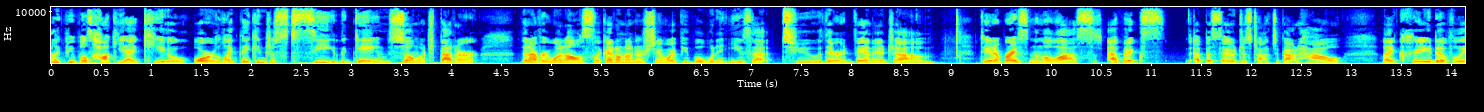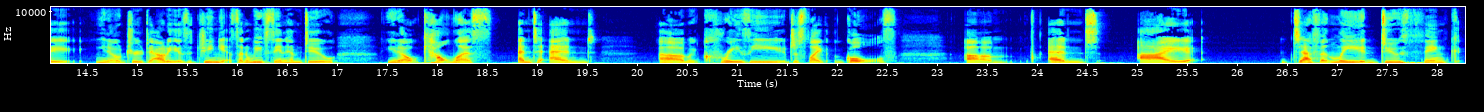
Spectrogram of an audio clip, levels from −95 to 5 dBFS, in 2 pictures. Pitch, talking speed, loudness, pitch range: 175 Hz, 155 wpm, -23 LUFS, 165-190 Hz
